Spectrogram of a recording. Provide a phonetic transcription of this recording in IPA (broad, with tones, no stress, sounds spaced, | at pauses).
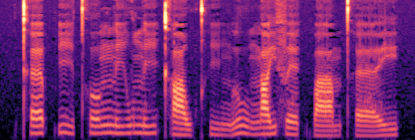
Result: kʰ ɛː˧˥ p̚ ʔ iː˥˨ t̪ʰ ɤː˧˥ ŋ n iː˧˥ w n iː˧˥ kʰ aː˧˩ w kʰ iː˧˩ ŋ l uː˥˨ ŋ a˧˥ j f eː˧ k̚ p aː˩ m t̪ʰ ɛː˩˧ j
